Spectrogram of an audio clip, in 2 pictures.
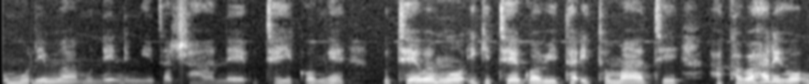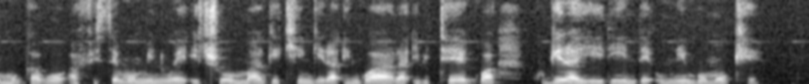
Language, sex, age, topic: Rundi, female, 18-24, agriculture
